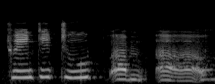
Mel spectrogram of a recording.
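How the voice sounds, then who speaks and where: High-voiced Malaysian woman hosting. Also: big pitch swings, slow, lo-fi sound. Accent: Malaysian English. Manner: chatty, many fillers. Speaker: academic host of online session. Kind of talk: informal online discussion. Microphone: video call.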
